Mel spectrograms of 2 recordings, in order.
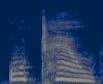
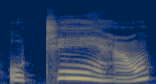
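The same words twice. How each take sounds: First: There is no extra 'y' vowel before the ending. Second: There is an extra 'y' vowel before the ending. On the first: The speaker calls it right. "We say uczę się polskiego" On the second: The speaker calls it wrong. "Not uczę. We drop the Y"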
